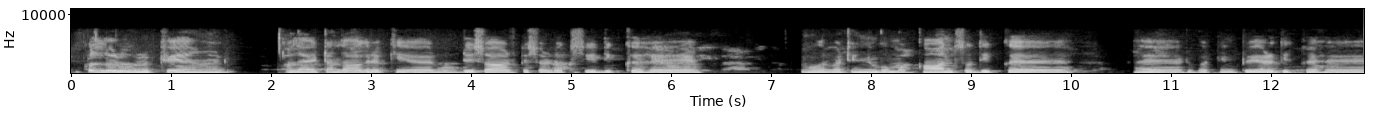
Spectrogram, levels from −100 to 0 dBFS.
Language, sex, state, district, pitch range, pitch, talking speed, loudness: Rajasthani, female, Rajasthan, Nagaur, 215-230 Hz, 220 Hz, 105 wpm, -17 LUFS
